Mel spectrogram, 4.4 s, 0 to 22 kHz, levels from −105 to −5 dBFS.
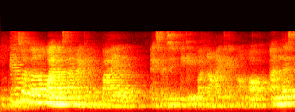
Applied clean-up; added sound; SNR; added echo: none; Bowed string instrument; 15 dB; reverberation time 1.3 s.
